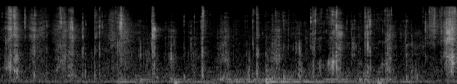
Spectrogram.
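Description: Close-miked crunching and chewing of battered fried shrimp: a run of quick, crisp crunches as the coating breaks between the teeth.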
